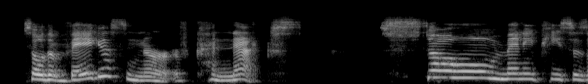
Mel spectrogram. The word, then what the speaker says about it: vagus: So let's talk about the vagus nerve. Spelled a little different than Vegas, like what happens in Vegas stays in Vegas. Pronounced the same. So the vagus nerve connects so many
